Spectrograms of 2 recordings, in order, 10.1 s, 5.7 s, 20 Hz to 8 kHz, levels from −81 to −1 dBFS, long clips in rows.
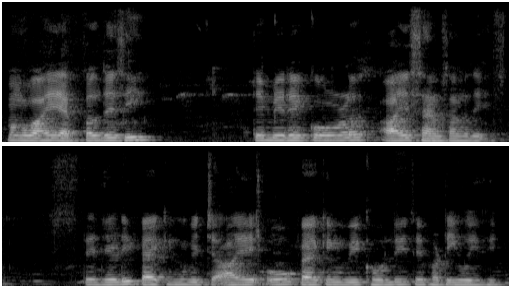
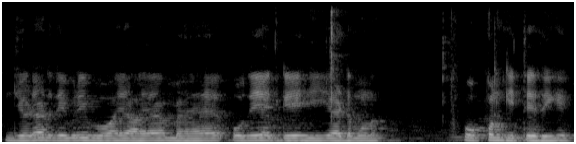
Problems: background conversations at intervals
